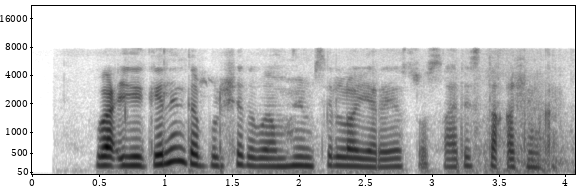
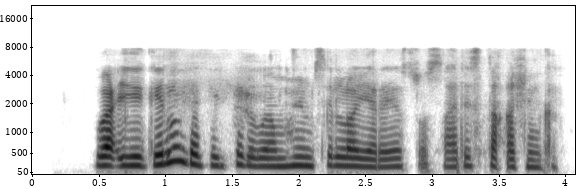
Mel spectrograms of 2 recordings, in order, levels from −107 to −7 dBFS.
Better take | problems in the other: first | noise reduction (neural mask model Resemble Enhance denoiser)

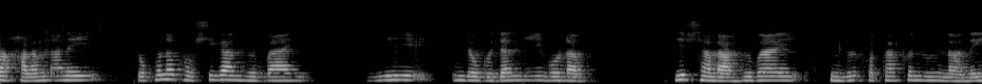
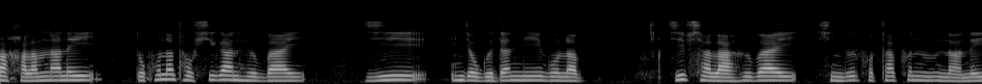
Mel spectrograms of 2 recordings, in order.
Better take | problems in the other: second | noise reduction (neural mask model DeepFilterNet 3)

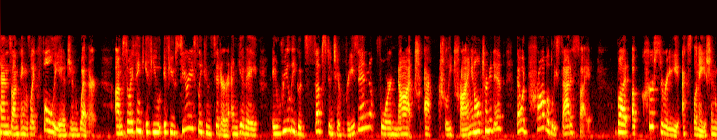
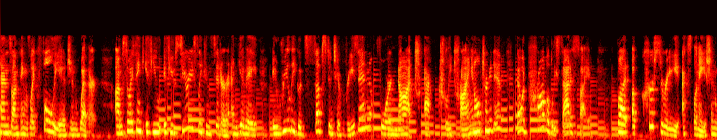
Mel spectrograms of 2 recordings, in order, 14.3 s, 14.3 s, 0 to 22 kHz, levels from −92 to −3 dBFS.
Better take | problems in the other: first | background sound (Guitar); 10 dB below the speech

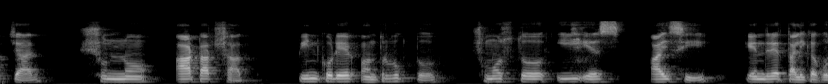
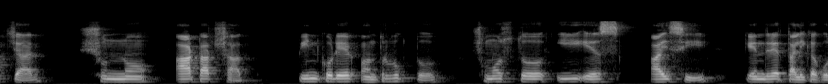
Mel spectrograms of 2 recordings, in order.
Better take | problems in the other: second | noise reduction (neural mask model Resemble Enhance denoiser)

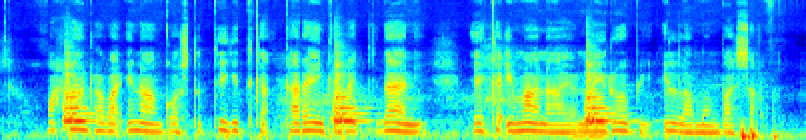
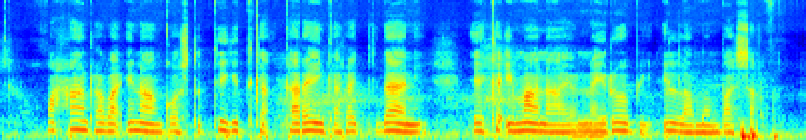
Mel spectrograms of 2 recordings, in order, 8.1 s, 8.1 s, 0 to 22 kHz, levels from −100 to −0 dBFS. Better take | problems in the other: second | background sound (Bowed string instrument); 1 dB above the speech

